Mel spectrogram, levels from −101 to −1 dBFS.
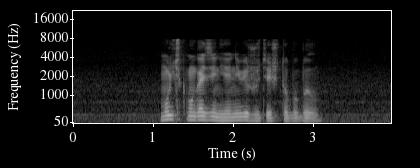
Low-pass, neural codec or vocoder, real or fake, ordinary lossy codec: none; none; real; none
